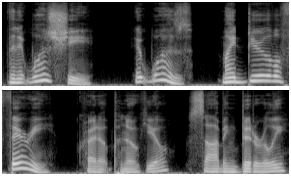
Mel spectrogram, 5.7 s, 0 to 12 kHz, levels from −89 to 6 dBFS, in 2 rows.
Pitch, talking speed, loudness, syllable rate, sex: 150 Hz, 135 wpm, -18 LUFS, 4.7 syllables/s, male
